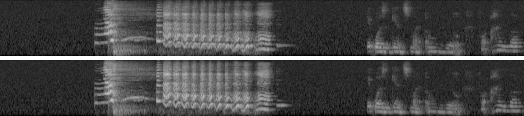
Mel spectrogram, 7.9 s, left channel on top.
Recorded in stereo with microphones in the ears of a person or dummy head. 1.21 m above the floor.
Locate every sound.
1.4 s laughter: 15° right (ahead or behind), 0.7 m
4.1 s a cowbell: 15° right (ahead or behind), 4 m
5.5 s a man speaking: centre (ahead or behind), 2.5 m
